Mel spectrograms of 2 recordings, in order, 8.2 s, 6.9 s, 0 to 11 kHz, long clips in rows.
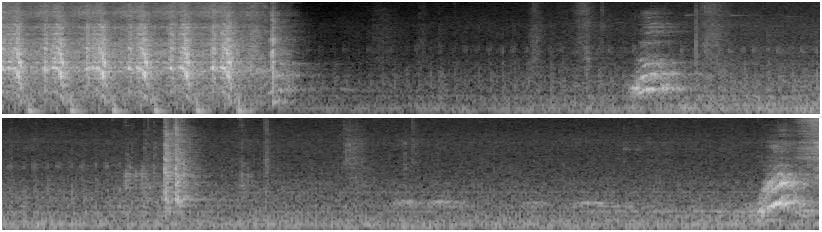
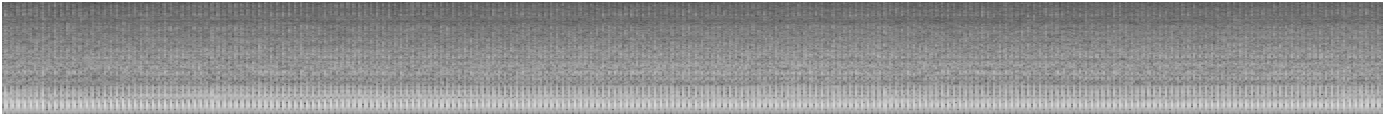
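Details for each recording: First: GY6 engine with a 171cc big bore kit in a Honda Ruckus, cranked on choke at first start after install: a quick burst of rapid, even starter chatter that dies without catching. No spark, caused by stator blue and red wires to the CDI being reversed. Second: GY6 engine with a 171cc big bore kit in a Honda Ruckus, freshly rebuilt and idle adjusted, after the stator-to-CDI wiring fix: the single-cylinder engine holds a steady, even idle with a clean regular beat and no knocks. Normal idle.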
